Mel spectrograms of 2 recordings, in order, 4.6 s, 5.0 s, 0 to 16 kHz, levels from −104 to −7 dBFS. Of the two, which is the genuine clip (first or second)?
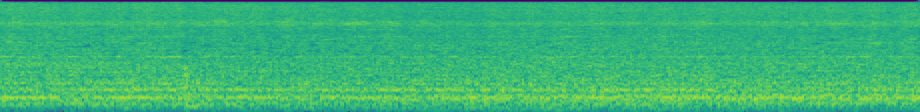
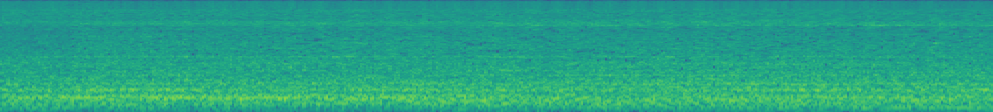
first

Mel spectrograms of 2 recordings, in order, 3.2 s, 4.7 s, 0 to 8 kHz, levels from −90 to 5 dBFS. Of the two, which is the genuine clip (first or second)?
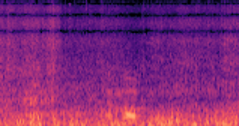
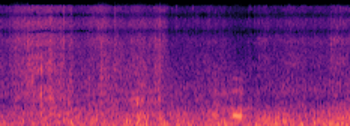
second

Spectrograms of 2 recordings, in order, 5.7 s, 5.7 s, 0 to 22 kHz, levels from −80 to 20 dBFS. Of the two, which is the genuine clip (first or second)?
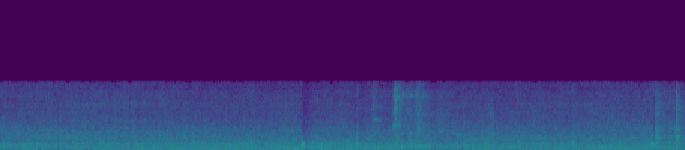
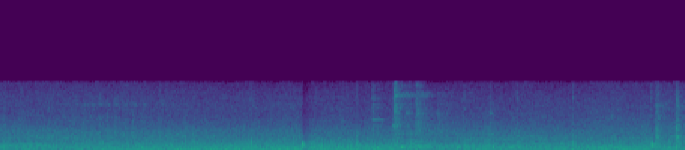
second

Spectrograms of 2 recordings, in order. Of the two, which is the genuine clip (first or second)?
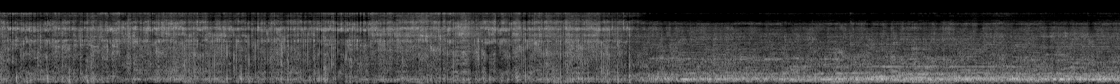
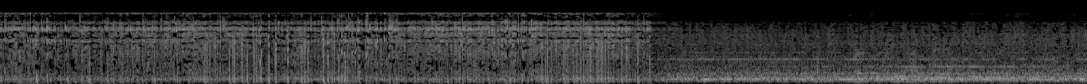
second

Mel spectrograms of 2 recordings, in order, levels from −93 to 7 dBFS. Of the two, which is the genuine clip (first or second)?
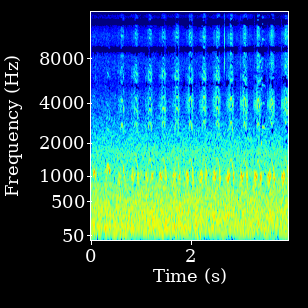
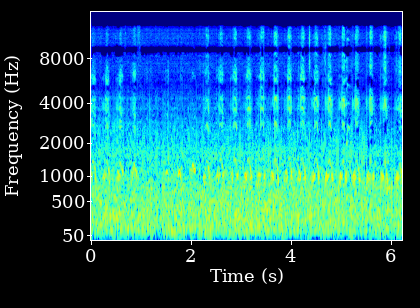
first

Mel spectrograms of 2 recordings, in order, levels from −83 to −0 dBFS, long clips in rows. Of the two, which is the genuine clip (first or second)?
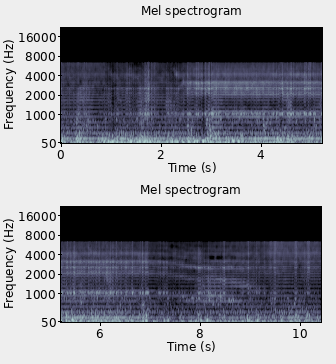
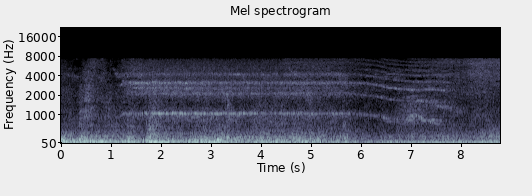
second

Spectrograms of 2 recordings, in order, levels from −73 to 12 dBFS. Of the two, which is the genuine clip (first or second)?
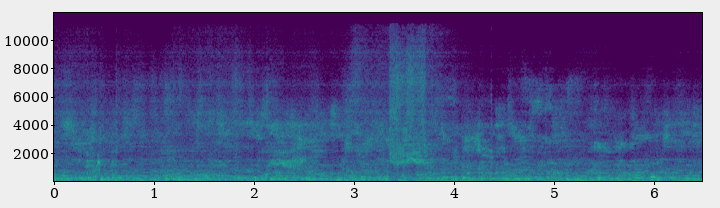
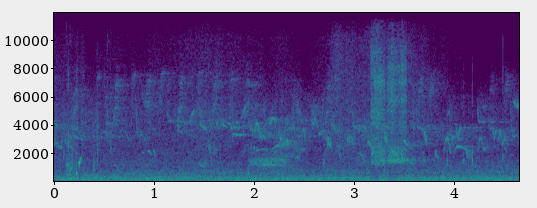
second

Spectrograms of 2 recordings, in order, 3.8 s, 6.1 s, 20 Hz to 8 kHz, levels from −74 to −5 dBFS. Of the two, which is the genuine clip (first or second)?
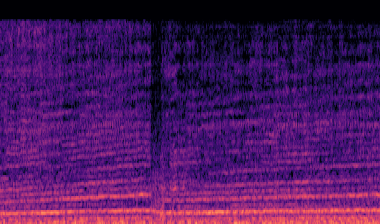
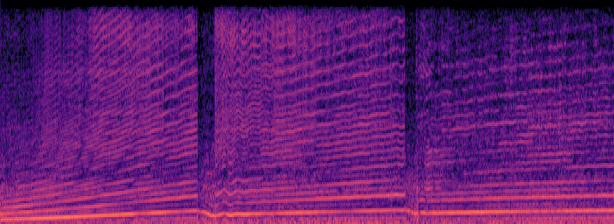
second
